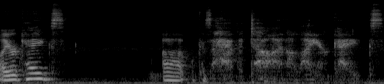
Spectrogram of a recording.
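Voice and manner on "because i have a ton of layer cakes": hushed whisper, very soft, barely above a breath. Explaining an idea, suddenly whispering without knowing why. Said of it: "I don't know why I'm whispering".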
